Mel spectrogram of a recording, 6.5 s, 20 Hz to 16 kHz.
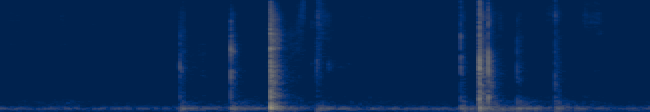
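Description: A Spigen plastic phone case being handled and pressed onto an iPhone 12, giving a series of sharp clicks and knocks. There are about seven, starting almost two seconds in, and the two loudest come near the middle and later on.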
